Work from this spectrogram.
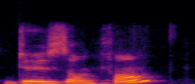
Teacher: Here we have deux enfants, so the X changes to a Z sound, deux enfants. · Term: liaison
